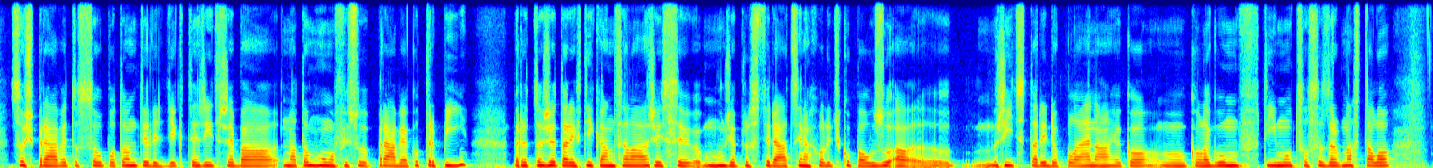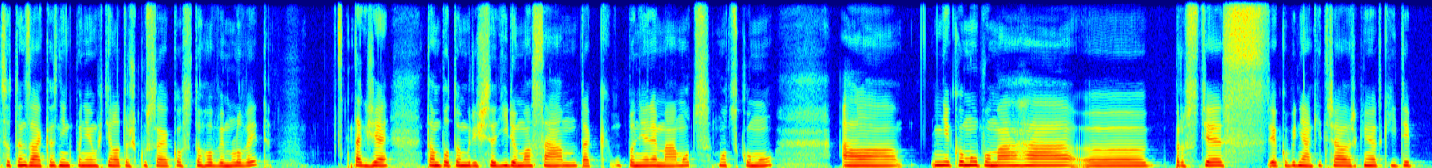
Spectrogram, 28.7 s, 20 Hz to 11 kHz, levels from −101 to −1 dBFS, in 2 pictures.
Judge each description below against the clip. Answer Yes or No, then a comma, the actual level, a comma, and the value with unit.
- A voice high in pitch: Yes, high, 210 Hz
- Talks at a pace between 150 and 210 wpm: Yes, average, 160 wpm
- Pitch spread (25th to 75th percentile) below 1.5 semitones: Yes, narrow, 1.1 semitones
